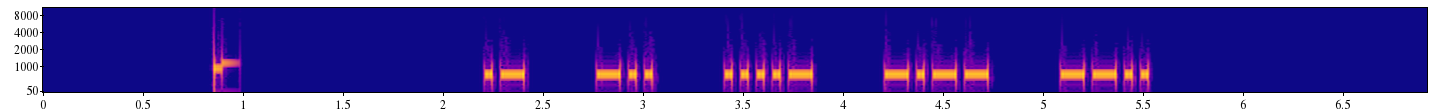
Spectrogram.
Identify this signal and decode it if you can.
Morse code, heard as a keyed tone, about 30 wpm, spaced as for 17 wpm, 700 Hz. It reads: AD4YZ
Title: USA Call Signs - 5 Characters - 3x Character Spacing - 30wpm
